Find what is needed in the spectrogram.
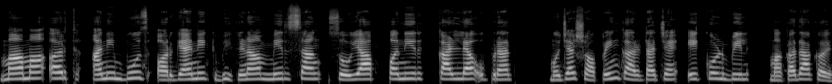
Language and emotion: Goan Konkani, neutral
